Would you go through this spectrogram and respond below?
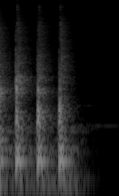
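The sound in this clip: Three evenly spaced knocks on an office door, sharp and clear with nothing else heard, the last fading into silence.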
